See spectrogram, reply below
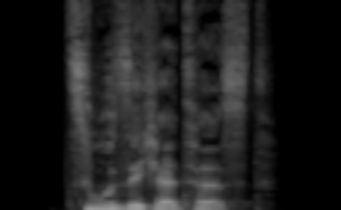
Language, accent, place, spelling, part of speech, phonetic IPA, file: German, Germany, Berlin, zusichertest, verb, [ˈt͡suːˌzɪçɐtəst], De-zusichertest.ogg
- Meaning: inflection of zusichern: 1. second-person singular dependent preterite 2. second-person singular dependent subjunctive II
